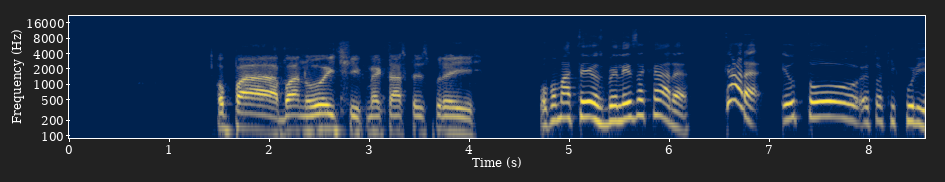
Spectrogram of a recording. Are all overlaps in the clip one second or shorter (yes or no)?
yes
